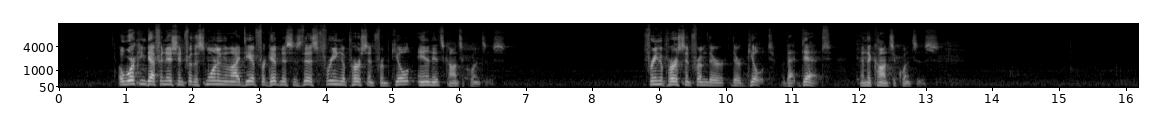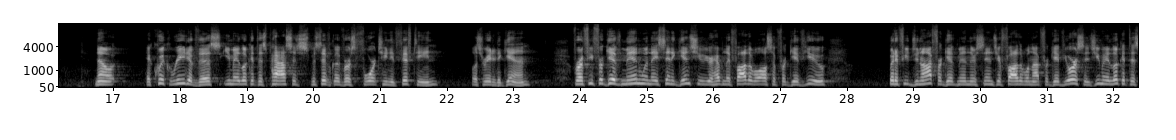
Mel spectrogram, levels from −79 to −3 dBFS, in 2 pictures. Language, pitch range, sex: English, 175-205 Hz, male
